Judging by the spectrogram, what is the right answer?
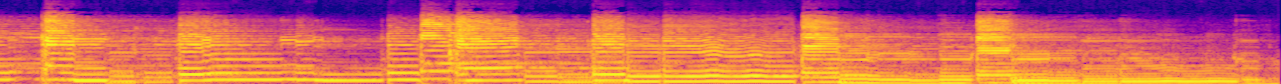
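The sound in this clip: Electric guitar runs through a delay pedal with distortion added, playing a series of sustained, gritty notes and chords. Each note is followed by soft echoing repeats that stay tucked behind the main tone, fairly loud with no talk.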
